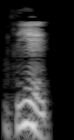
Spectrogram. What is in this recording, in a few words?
"Djet" Albanian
